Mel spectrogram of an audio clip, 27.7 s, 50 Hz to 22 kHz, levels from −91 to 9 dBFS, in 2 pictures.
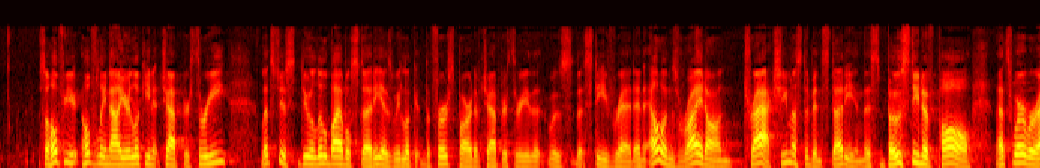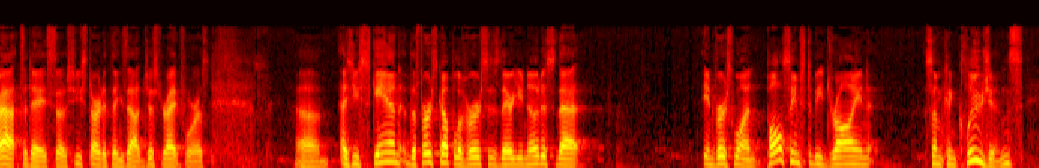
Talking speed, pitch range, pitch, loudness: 175 wpm, 140-180 Hz, 160 Hz, -23 LUFS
